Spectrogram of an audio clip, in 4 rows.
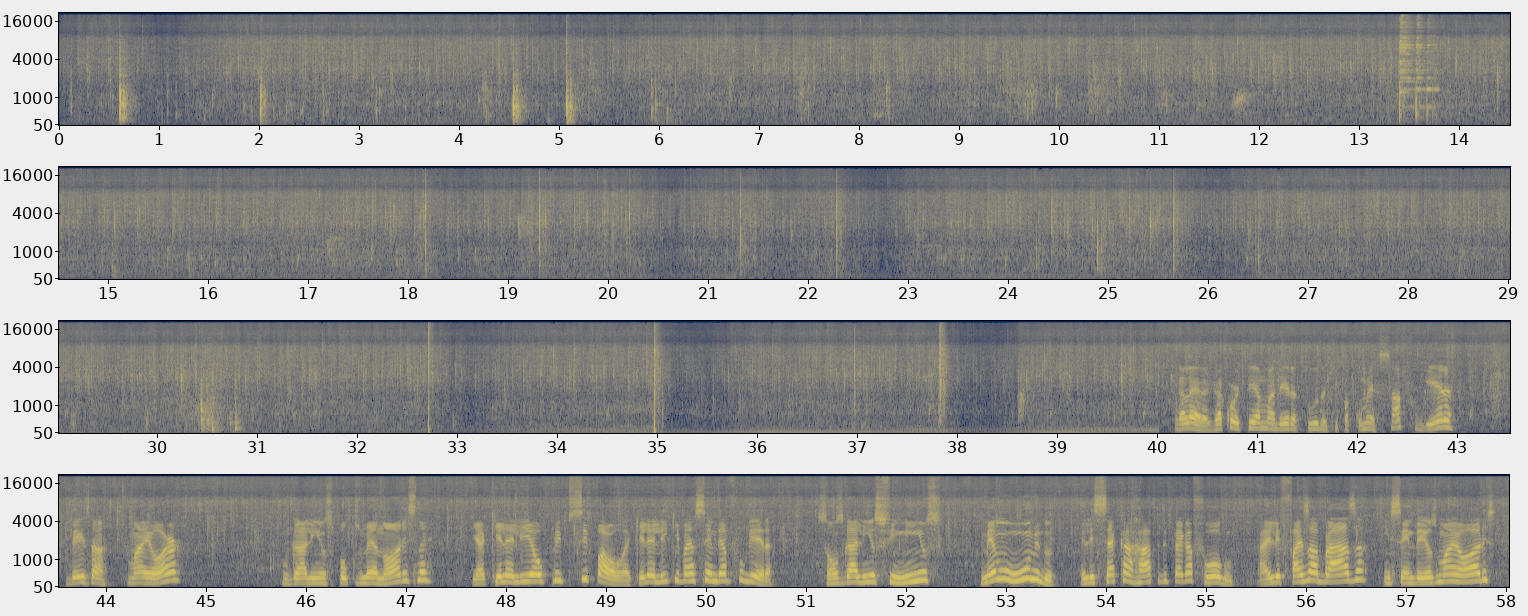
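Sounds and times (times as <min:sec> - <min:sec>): sharp crack: 0:00.6 - 0:00.9, 0:37.8 - 0:38.0.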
